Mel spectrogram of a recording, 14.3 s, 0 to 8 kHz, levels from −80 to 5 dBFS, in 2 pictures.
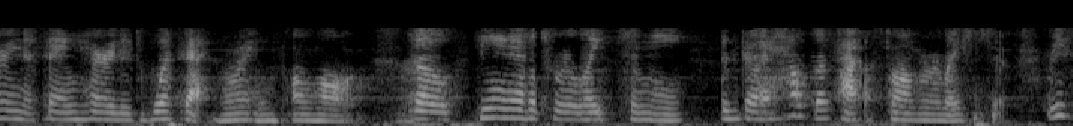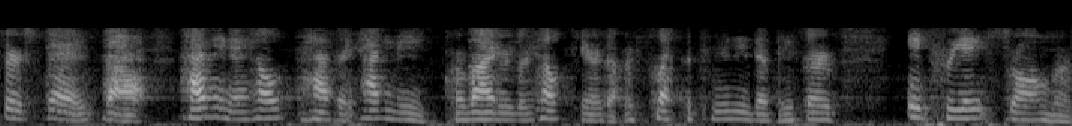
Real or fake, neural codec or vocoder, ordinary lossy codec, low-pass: fake; codec, 24 kHz, 1 kbps, SNAC; AAC, 16 kbps; 7.2 kHz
